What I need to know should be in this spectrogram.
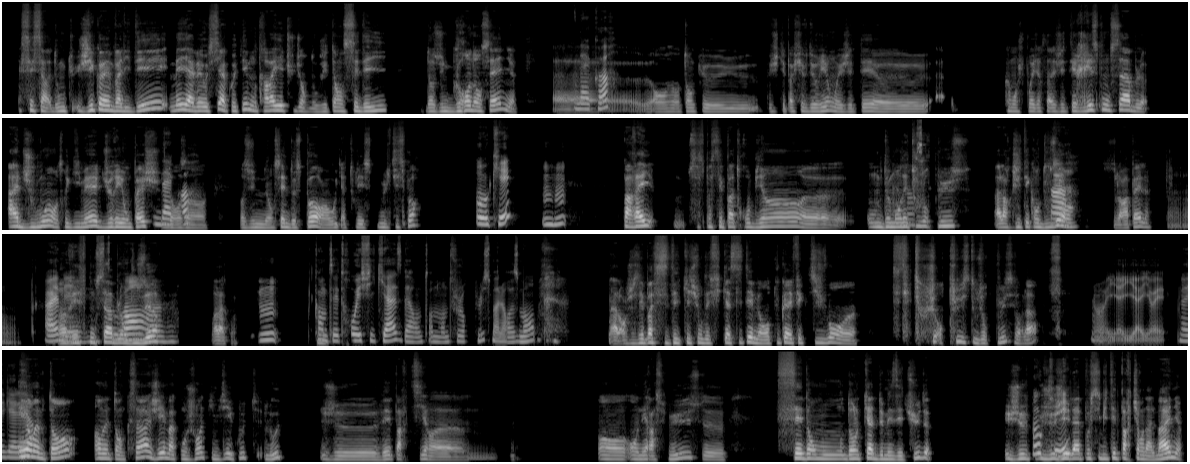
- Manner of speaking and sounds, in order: drawn out: "heu"; tapping; chuckle; laughing while speaking: "toujours plus, toujours plus"; other background noise
- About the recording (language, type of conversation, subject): French, podcast, Quel est ton tout premier souvenir en arrivant dans un autre endroit ?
